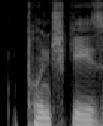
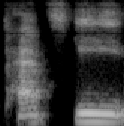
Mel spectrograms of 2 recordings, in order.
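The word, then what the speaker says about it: pączki: Ooh, punchkis are the key to life.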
